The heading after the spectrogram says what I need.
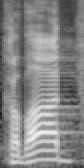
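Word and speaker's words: כבד: you Bible students and it's pronounced it Chabad to be heavy have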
